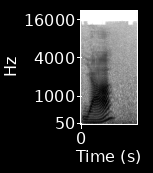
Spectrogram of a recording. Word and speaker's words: Я: 33번은 영어의 R자를 또 뒤집어 놓은 형태입니다. 그것이 러시아에서는 자음이고 명칭은 야, 소리도 야 이렇게 납니다.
